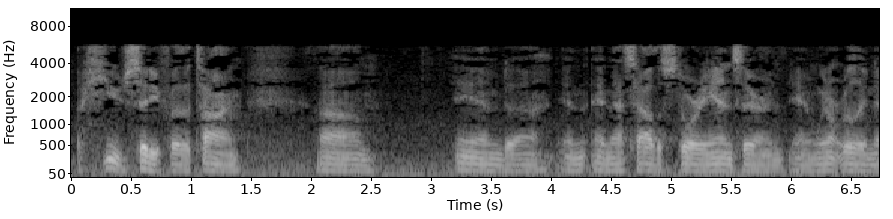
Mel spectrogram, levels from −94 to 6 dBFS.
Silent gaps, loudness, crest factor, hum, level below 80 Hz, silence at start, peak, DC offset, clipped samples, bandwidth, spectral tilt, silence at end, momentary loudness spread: none; -31 LUFS; 20 dB; none; -50 dBFS; 0 s; -12 dBFS; under 0.1%; under 0.1%; 6 kHz; -9 dB/octave; 0 s; 14 LU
